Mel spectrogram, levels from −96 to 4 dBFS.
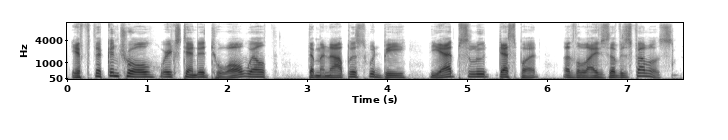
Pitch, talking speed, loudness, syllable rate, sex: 125 Hz, 165 wpm, -20 LUFS, 5.4 syllables/s, male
